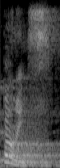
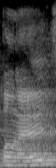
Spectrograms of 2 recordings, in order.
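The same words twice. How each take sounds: First: "pães" in one syllable, like "pãis"; natural "pães", gliding from nasal ã into i; E as I glide. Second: "pães" with a clear open e, in two beats like "pã-és"; spelling-style "pães", the e not reduced to i; E fully sounded. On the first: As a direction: say "pães" with the e sounded as a short i. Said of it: "você vai dizer pães". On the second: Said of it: "Você não vai dizer pães". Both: Shown as a demonstration.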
